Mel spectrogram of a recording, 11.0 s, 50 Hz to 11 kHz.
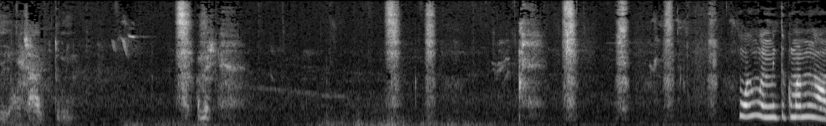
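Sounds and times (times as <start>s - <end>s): girl sniffling: 6.6s - 9.7s.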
